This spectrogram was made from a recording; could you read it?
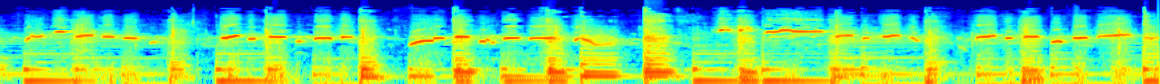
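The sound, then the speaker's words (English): A group of people whistle a bright, wavering melody over a steady rhythmic backing with bass and percussive hits, continuing clearly and at moderate loudness throughout. “Everybody whistling.”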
